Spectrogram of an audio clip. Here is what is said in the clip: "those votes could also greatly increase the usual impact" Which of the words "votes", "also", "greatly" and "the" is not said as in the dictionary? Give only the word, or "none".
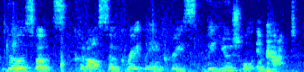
none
